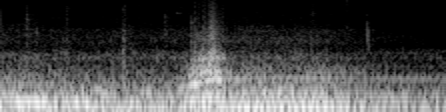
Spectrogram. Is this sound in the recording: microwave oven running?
no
